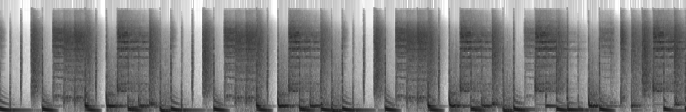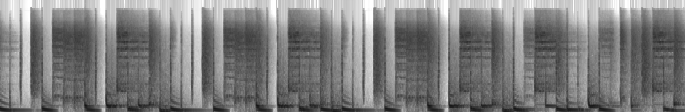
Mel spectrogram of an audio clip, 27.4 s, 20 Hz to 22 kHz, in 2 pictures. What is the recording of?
75 bpm Acoustic Studio Clean Attack loop 6
ATTACK LOOPZ 02 is a loop pack created using Waldorf Attack drum VSTi and applying various amp simulator (included with Cubase 5) effects on the loops. I used the Acoustic kit to create the loops and created 8 differently sequenced loops at 75 BPM of 8 measures 4/4 long. These loops can be used at 75 BPM, 112.5 BPM or 150 BPM and even 37.5 BPM. Other measures can also be tried out. The various effects are all quite distorted.
4, 75bpm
